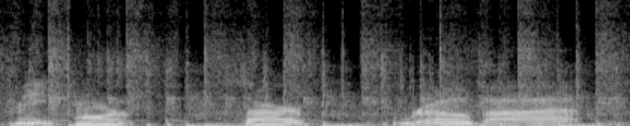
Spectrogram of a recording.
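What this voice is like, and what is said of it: Bad robot voice. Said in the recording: “do the robot voice ... That's a terrible robot voice.”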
